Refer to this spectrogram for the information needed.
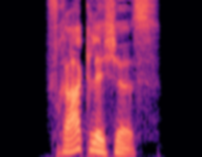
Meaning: strong/mixed nominative/accusative neuter singular of fraglich
- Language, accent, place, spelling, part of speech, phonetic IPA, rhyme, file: German, Germany, Berlin, fragliches, adjective, [ˈfʁaːklɪçəs], -aːklɪçəs, De-fragliches.ogg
